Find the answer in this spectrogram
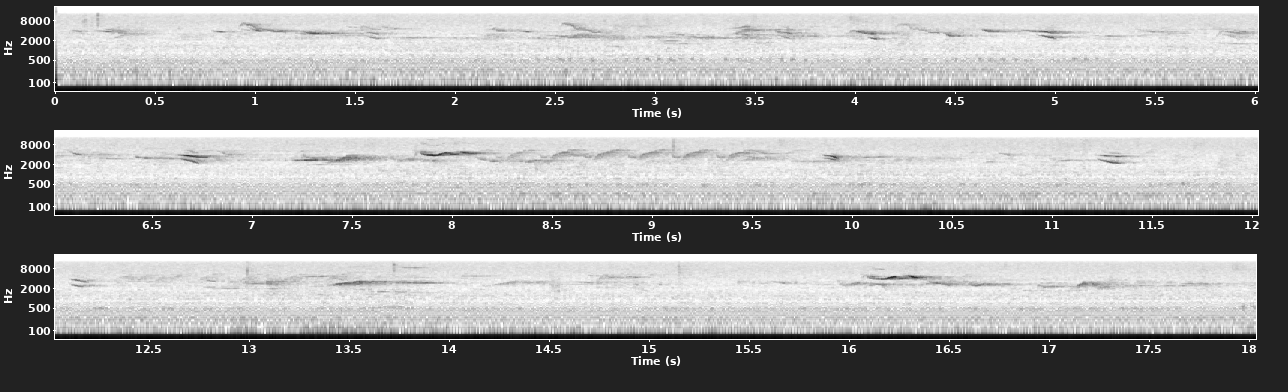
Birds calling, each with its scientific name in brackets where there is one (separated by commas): Red-billed Leiothrix (Leiothrix lutea), Hawaii Amakihi (Chlorodrepanis virens), Hawaii Akepa (Loxops coccineus), Warbling White-eye (Zosterops japonicus)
